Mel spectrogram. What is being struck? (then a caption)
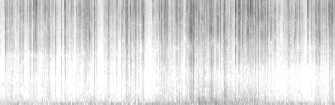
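Textured polymer scrub sponges. Two identical round, hand-sized yellow textured polymer scrub sponges are rubbed and squeezed together with fingers close to the mic. This makes a dense, irregular stream of bright, scratchy rasping and crinkling strokes over soft low rumbles. The strokes grow louder and busier around the middle before easing slightly.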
